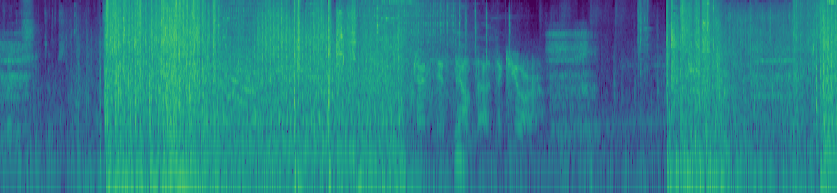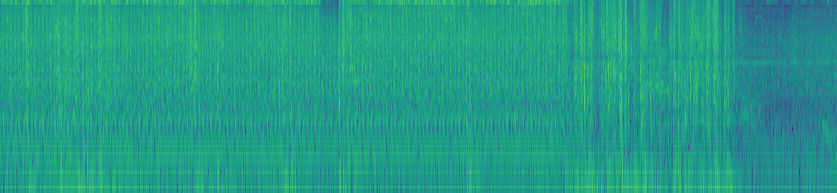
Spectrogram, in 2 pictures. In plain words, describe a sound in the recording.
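A minigun spins and fires rapid bursts in loud rattling roars.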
